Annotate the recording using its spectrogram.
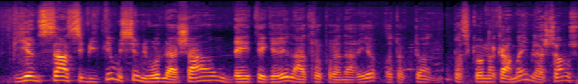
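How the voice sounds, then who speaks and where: At a very fast pace, a man speaks in a somewhat breathy voice with ordinary pitch variation. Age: 60s. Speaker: TV interviewer. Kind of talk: interview. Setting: on location outdoors at event.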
